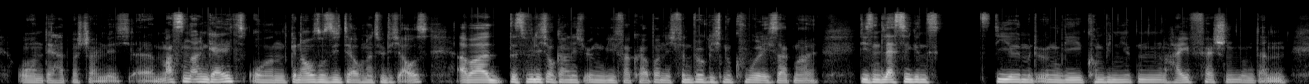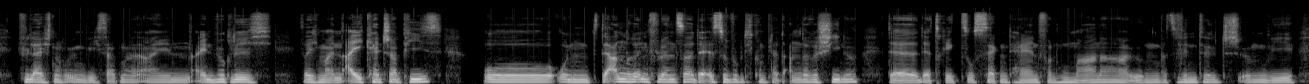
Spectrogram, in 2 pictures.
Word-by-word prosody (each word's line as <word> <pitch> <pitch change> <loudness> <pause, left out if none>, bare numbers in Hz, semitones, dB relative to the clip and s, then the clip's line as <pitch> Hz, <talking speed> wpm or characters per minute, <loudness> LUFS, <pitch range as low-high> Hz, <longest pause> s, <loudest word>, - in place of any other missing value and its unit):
und 95 -2 -5
der 90 -1 -4
hat 95 - -9
wahrscheinlich, 100 -2 -6
äh, - - -6
Massen 115 +6 +4
an 120 0 +3
Geld 125 +5 +4
und 100 -3 -2
genauso 110 0 +3
sieht 105 +1 +2
er 100 - 0
auch 100 - -4
natürlich 100 +2 -3
aus. 110 +3 -1 0.3
Aber 105 0 +4 0.2
das 115 -1 +2
will 115 - +7
ich 115 +1 +4
auch 110 - -1
gar 105 -2 -2
nicht 105 -1 -2
irgendwie 100 -2 -2
verkörpern. 95 +4 -4
Ich 95 - -4
finde 110 0 0
wirklich 105 0 -1
nur 105 - -2
cool, 105 -3 +1
ich 95 0 0
sage 95 0 -2
mal, 90 0 -5 0.4
diesen 110 0 +5
lässigen 110 0 +6
S 100 -1 -3 0.4
Stil 115 -2 +4
mit 110 -2 0
irgendwie 105 -1 0
kombinierten 110 -1 -2
High 105 +2 -1
Fashion 110 -1 -1
und 95 -2 -6
dann - - -4 0.4
vielleicht 105 -3 0
noch 105 - -3
irgendwie, 100 -2 -3
ich 95 - -6
sage 95 +3 -6
mal, 105 -1 -5
ein 100 -1 -4
ein 105 -1 0
wirklich, 110 -2 +1 0.2
sage 105 - 0
ich 100 - -2
mal 100 -1 +1
'n 100 - -1
Eye-Catcher-Piece. 115 +3 +2 0.4
U 105 -1 +4
und 105 -2 -1
der - - +2
andere 125 -1 +4
Influencer, 115 -1 +2
der 105 - +1
ist 105 0 +3
so 110 -2 +3
wirklich 105 -1 -4
komplett 105 -2 -7
andere 110 +1 -1
Schiene. 115 +3 +2 0.3
Der 90 0 +2
der 90 0 -1
trägt 90 +1 -4
so 105 - -2
Secondhand 100 -1 0
von 100 -1 -5
Humana, 100 0 -2
irgendwas 100 +2 -4
Vintage, 105 0 -2
irgendwie 100 -1 -2
105 Hz, 180 wpm, -23 LUFS, 100-110 Hz, 0.4 s, will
